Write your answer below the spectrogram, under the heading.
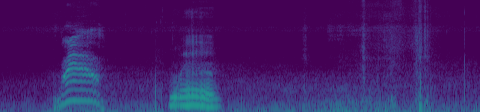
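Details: Two meows in quick succession from Kokoa, a Bengal cat indoors: first a high arched harmonic meow, then a lower, steadier drawn-out mew, with quiet room hiss and a faint click afterward.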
